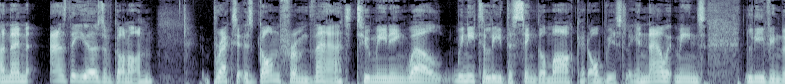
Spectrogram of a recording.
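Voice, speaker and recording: A man in a Merseyside accent, fairly high in pitch, at a moderate pace with ordinary pitch variation. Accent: northern English (Merseyside). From northern England. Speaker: skeptic activist and podcaster. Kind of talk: casual chat. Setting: call.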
